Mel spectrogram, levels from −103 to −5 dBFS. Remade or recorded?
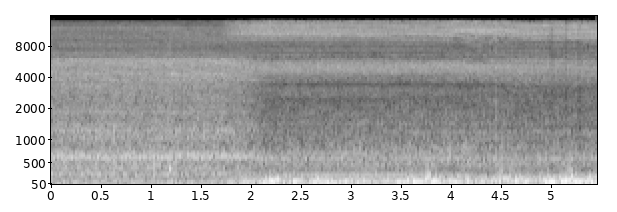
recorded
